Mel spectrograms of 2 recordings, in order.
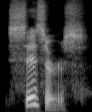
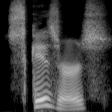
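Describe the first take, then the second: First: The word begins with a plain s sound. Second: The word begins with an sk sound. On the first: The speaker calls it right. "but scissors" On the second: The speaker calls it wrong. "Scissors are not pronounced skizzers"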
